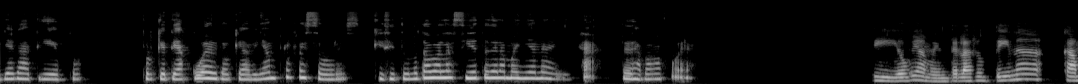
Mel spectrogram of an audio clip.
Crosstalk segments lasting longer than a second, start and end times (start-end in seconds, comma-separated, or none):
none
